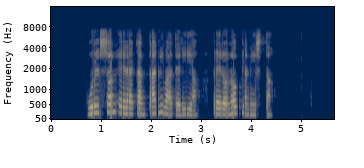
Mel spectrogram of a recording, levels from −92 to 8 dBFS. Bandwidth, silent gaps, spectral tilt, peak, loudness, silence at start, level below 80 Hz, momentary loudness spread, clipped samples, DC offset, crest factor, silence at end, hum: 7.8 kHz; none; -4 dB/octave; -14 dBFS; -32 LUFS; 0.75 s; -66 dBFS; 12 LU; under 0.1%; under 0.1%; 20 dB; 1.25 s; none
